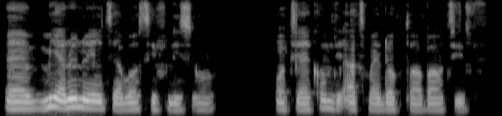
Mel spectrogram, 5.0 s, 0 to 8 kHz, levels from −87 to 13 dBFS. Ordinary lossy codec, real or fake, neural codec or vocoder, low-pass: none; real; none; none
